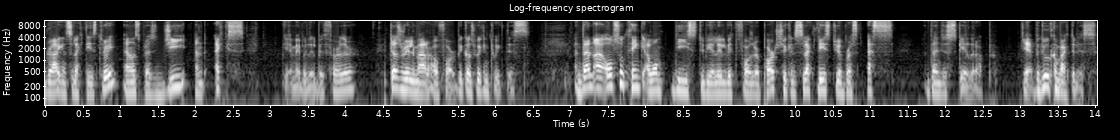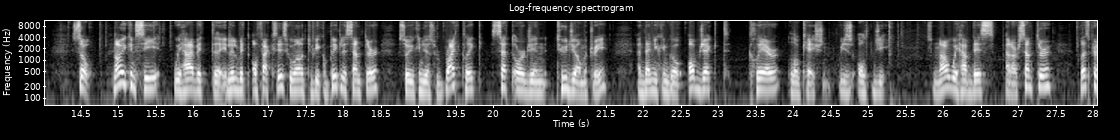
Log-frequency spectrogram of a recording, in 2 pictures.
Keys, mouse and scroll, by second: 1.5 g, 2.2 x, 3.1 click, 3.1 shift+middle click, 3.1 scroll down 2, 3.3 x, 4.3 click, 4.9 scroll down 2, 5.2 shift+middle click, 6.3 scroll up 3, 6.6 shift+middle click, 7.8 click, 9.8 click, 10.7 s, 12.9 click, 12.9 scroll down 2, 13.1 shift+middle click, 13.8-14.2 scroll up 2, 14.2 click, 14.6 Tab, 14.8 middle click, 14.9 scroll down 1, 15.0 middle click, 15.3 r, 15.5 r, 17.5 Escape, 19.1 right click, 22.3 click, 25.2 alt+g, 25.6 KP_1, 25.9 scroll up 1, 26.2 shift+middle click, 27.3 scroll down 1, 27.6 Tab, 27.6 middle click, 27.7 Tab, 27.9 Tab.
